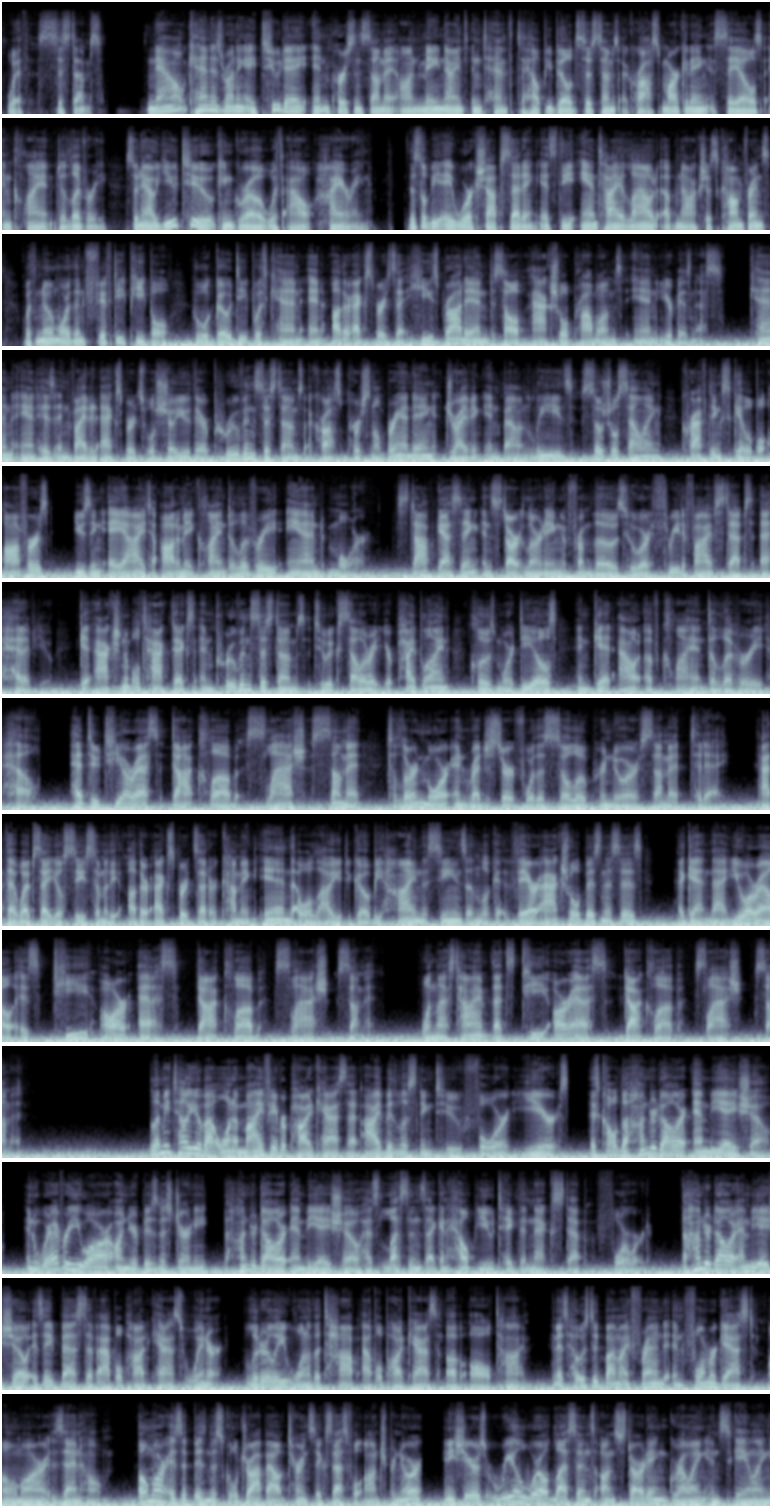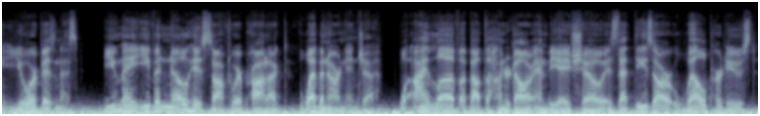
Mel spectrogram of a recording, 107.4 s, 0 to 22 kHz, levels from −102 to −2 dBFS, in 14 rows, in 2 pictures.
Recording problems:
low rumble; noticeable; from 17 s on; 15 dB below the speech

